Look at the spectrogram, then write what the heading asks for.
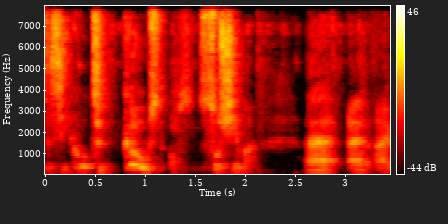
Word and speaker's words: Tsushima: that's actually pronounced and they spelled it out phonetically so I don't call it toshima it's sushima uh so I'm sure that there will be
